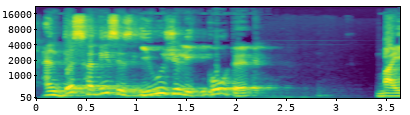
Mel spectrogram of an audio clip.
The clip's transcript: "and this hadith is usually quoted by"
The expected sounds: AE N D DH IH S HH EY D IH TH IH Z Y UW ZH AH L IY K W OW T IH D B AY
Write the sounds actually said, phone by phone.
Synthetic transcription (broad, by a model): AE N D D IH S HH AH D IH S IH Z Y UW ZH AH L IY K W OW T IH D B AY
